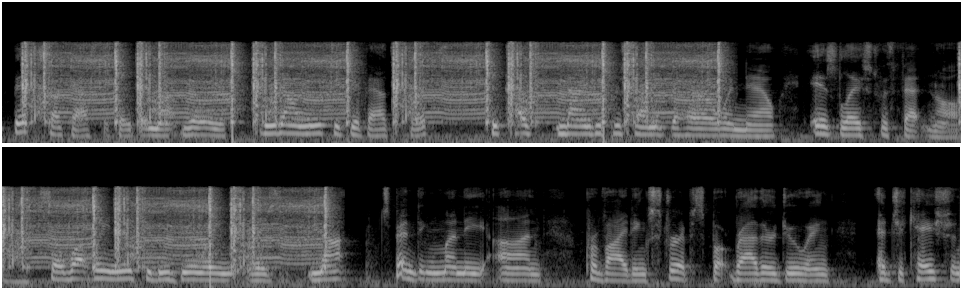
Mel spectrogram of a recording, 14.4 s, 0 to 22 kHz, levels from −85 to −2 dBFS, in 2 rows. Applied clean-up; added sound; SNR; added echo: none; Camera; -5 dB; none.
